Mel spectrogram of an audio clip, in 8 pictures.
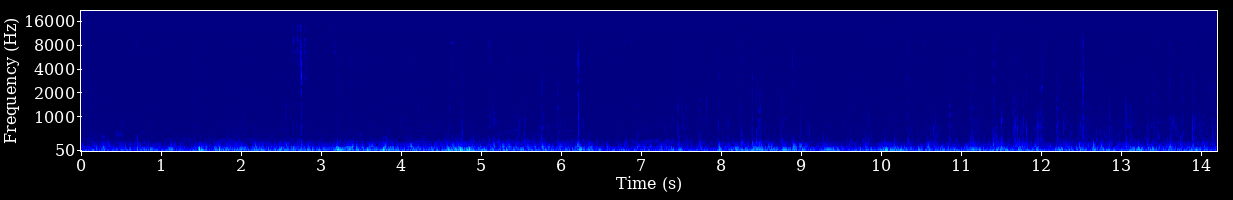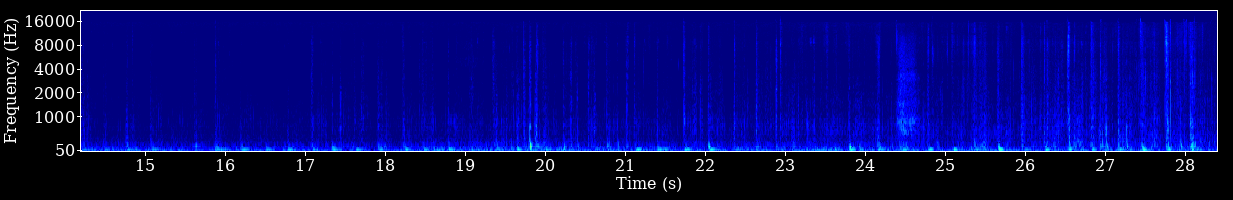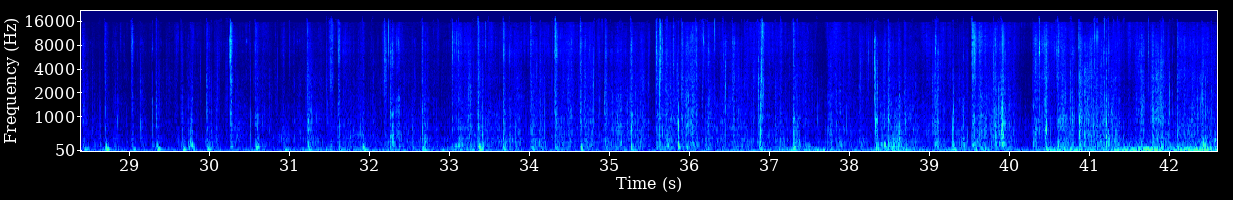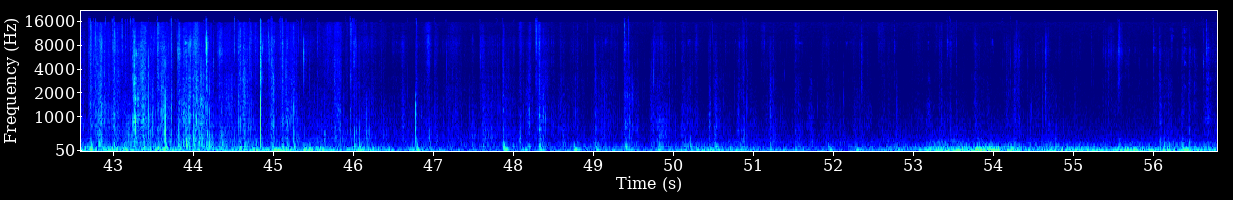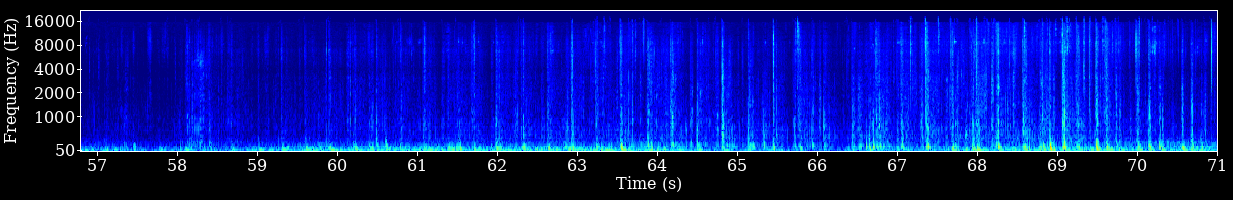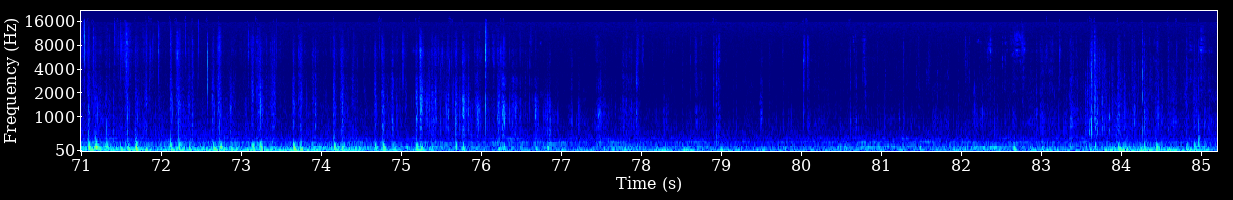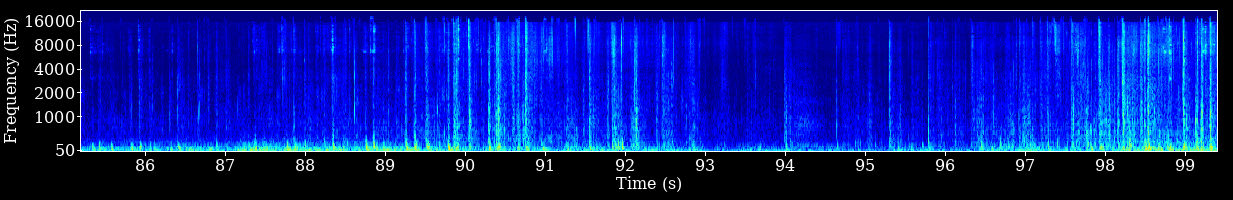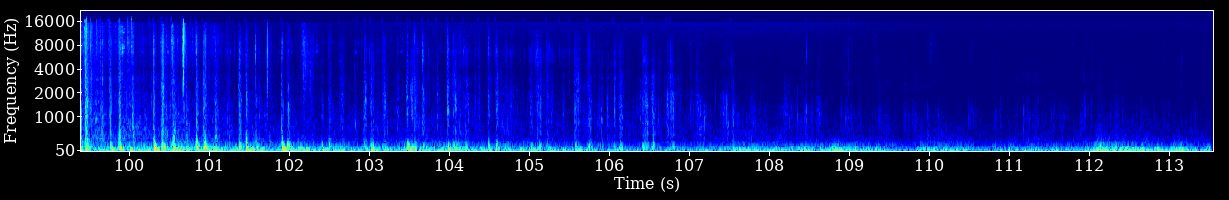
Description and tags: A horse walks towards me, rounds me once, trots around me, then canters faster towards and around me. At last it recedes. Everything happens on gravel.
Recorded with a NTG3 on a MixPre6.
